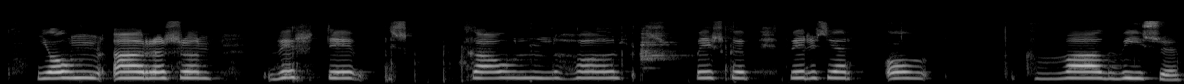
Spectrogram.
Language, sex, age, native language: Icelandic, male, 11, Icelandic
